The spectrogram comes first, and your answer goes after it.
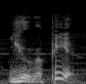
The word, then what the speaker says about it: European: true of the adjective European because it sounds like the first letter is a consonant we don't say ern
